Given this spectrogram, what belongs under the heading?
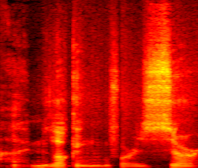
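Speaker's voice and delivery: rough, gruff, low voice. Voicing a stranger knocking at a door in the rain: gruff voice. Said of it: "then a gruff voice on the other side".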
